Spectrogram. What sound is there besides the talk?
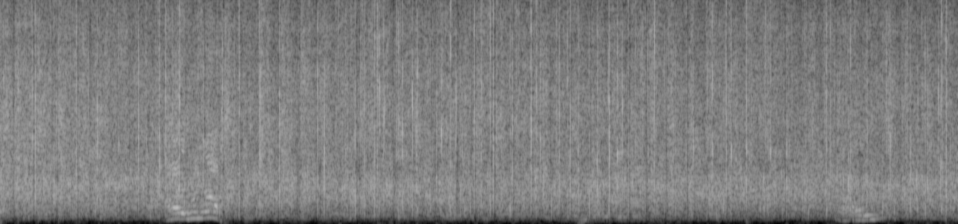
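loud round of applause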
